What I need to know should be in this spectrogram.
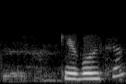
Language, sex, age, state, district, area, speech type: Bengali, female, 18-30, West Bengal, Birbhum, urban, conversation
